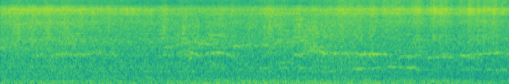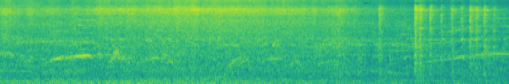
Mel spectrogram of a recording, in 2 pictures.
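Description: Steel roller coaster train running along its track with a steady rumble, and riders' screams wavering above it. It fades somewhat near the end.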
